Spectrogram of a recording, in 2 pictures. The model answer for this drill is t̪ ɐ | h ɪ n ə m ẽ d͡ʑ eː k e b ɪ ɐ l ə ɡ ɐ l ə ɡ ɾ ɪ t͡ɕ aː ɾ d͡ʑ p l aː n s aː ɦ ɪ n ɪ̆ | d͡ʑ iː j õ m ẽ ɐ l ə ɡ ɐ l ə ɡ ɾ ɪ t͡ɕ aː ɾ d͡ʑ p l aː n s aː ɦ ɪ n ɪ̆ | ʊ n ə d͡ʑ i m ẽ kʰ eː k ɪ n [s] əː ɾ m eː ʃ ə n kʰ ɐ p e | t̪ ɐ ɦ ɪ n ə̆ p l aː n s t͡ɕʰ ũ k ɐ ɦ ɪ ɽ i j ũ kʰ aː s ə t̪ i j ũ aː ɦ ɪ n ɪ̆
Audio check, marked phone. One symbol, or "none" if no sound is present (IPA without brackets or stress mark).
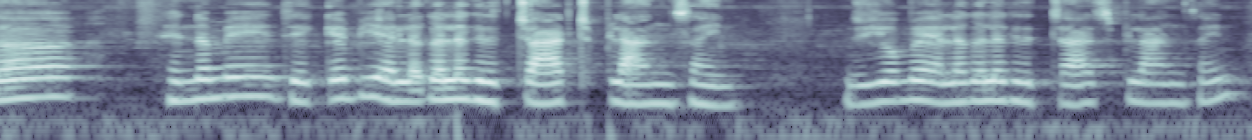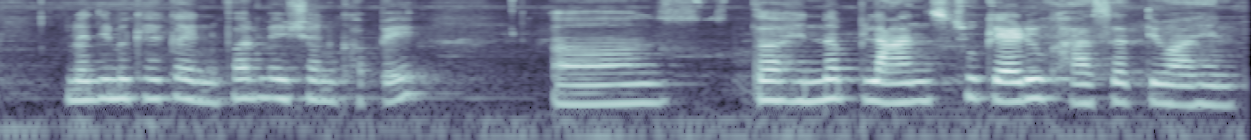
f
